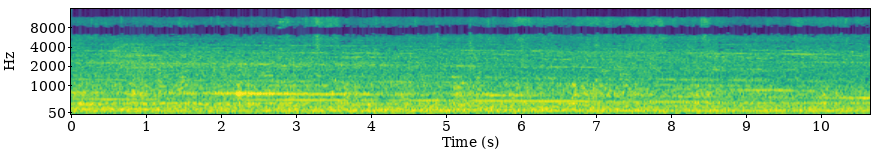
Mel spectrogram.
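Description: Elevated train running, heard from on board: a steady rumble with faint whines that slowly drop in pitch.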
